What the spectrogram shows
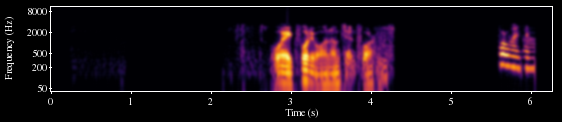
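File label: Dispatch, P25; wake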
